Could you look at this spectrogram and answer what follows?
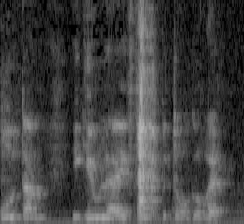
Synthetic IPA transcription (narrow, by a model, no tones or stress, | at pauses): uotam | iɡiuleajefitbeto̞ʁɡo̞ʁe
